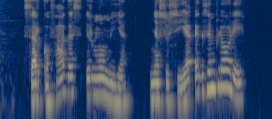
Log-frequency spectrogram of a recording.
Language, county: Lithuanian, Panevėžys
